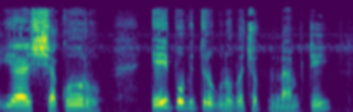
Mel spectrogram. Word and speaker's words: ইয়াশাকুরু: সঠিকভাবে উচ্চারণ করবেন ইয়াশাকুরু।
